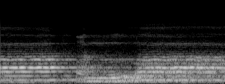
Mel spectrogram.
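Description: A man chanting an Urdu munajat, a devotional supplication, in long held melodic notes, with a brief dip to a lower, gliding phrase about a second in.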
